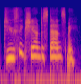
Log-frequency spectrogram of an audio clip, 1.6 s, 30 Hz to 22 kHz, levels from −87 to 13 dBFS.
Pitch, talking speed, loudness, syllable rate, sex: 255 Hz, 220 wpm, -17 LUFS, 5.5 syllables/s, female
